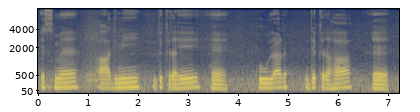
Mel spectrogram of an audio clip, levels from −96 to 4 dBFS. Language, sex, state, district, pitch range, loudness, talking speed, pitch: Hindi, male, Uttar Pradesh, Hamirpur, 115-135 Hz, -14 LUFS, 75 wpm, 125 Hz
